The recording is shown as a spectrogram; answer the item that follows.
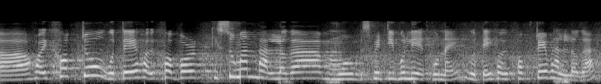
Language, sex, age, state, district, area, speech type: Assamese, female, 30-45, Assam, Barpeta, urban, spontaneous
